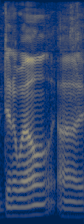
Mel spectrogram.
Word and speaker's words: Dinowell: Dinowell, if I've said your name correctly, congratulate me, and if I said it wrong, correct me.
